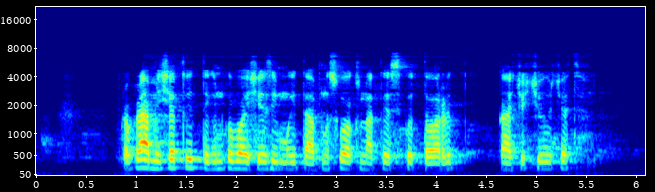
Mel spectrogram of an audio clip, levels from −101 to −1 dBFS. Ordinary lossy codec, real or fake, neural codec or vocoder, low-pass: MP3, 48 kbps; real; none; 7.2 kHz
